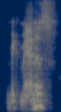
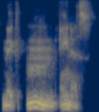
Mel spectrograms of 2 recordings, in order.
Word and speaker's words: McManus: on sticky bandits is that how do you pronounce his last name mcmanus oh okay i thought it was nick um anus i wasn't sure how to how to say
